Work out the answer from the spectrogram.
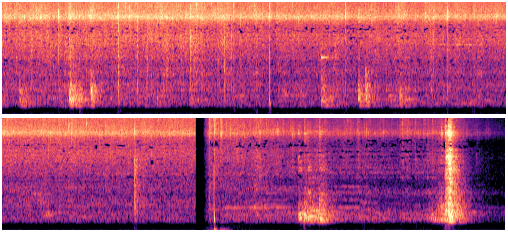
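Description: Onions, carrots and beans sizzling as they fry in oil in a stainless steel kadai, stirred in regular strokes with a wooden spatula. After about ten seconds the sizzle is quieter, and near the end a glass lid lands on the pan with one loud knock.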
